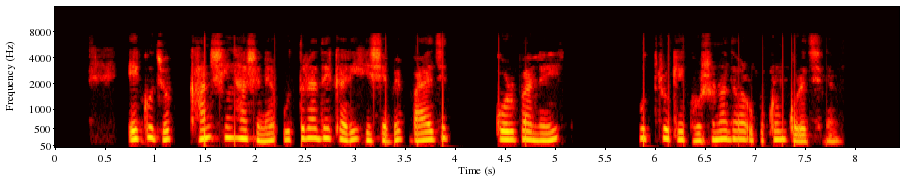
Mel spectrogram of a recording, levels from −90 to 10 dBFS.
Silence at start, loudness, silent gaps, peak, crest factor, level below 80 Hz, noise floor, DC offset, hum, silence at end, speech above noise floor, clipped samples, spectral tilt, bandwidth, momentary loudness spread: 0.35 s; -26 LUFS; 0.62-0.73 s, 1.20-1.34 s, 4.07-4.41 s, 5.17-5.83 s; -8 dBFS; 18 dB; -58 dBFS; under -90 dBFS; under 0.1%; none; 0.6 s; over 65 dB; under 0.1%; -6.5 dB/octave; 7.8 kHz; 8 LU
